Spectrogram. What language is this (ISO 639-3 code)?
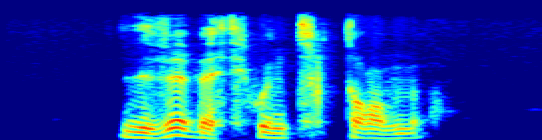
kab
